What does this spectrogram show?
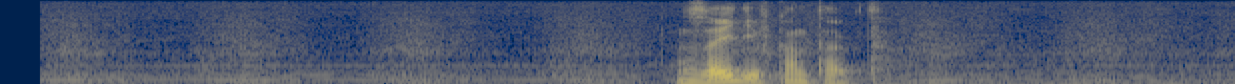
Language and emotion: Russian, neutral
